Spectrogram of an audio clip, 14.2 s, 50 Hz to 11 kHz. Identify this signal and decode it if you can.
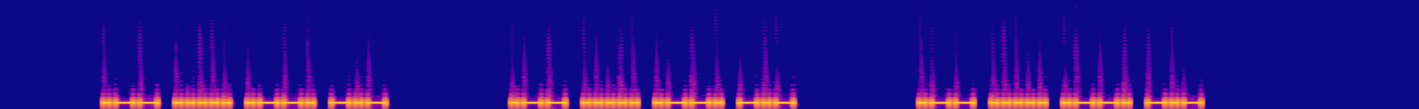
Morse code, heard as a keyed tone, about 21 wpm, 700 Hz. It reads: W5PK W5PK W5PK
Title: USA Call Signs - 4 Characters - Repeated 3x - 20wpm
